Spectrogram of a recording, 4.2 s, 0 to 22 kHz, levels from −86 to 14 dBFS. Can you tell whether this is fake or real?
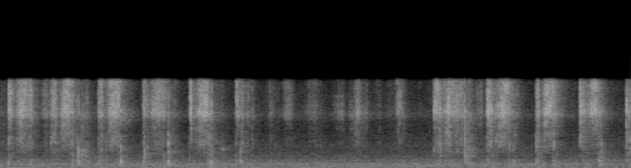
real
